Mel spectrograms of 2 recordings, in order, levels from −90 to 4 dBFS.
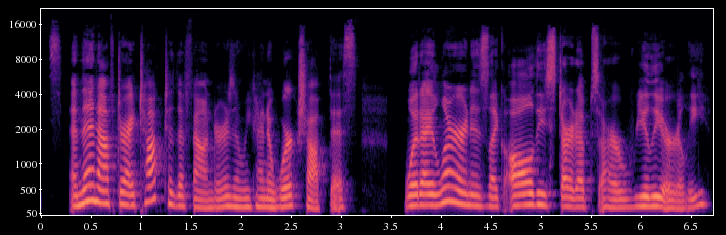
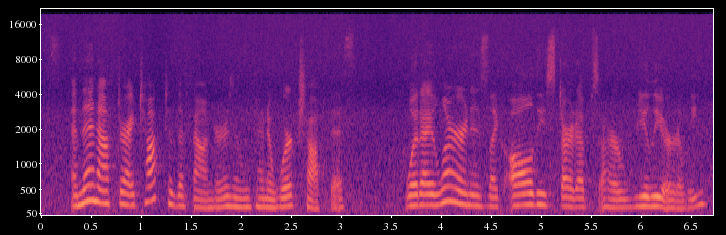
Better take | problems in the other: first | hiss; noticeable; throughout; 10 dB below the speech

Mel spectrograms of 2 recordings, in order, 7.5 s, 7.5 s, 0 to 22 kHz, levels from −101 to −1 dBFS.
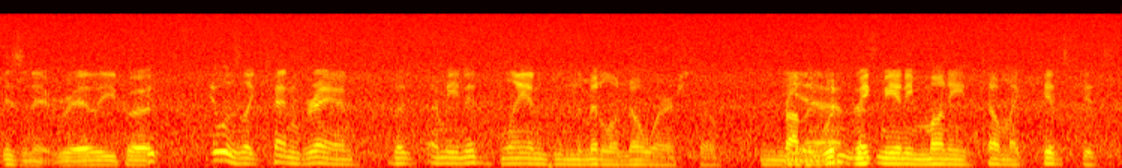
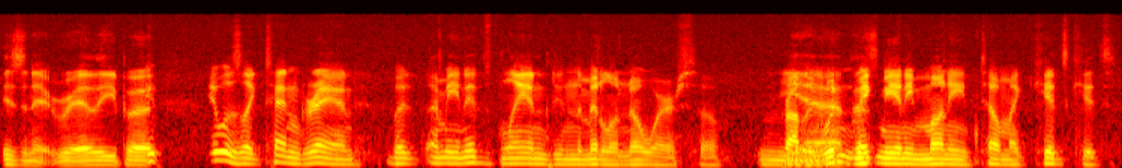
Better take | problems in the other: second | hiss; loud; throughout; 6 dB below the speech; faint in the second

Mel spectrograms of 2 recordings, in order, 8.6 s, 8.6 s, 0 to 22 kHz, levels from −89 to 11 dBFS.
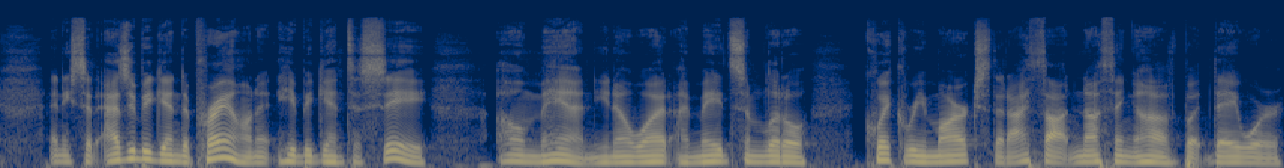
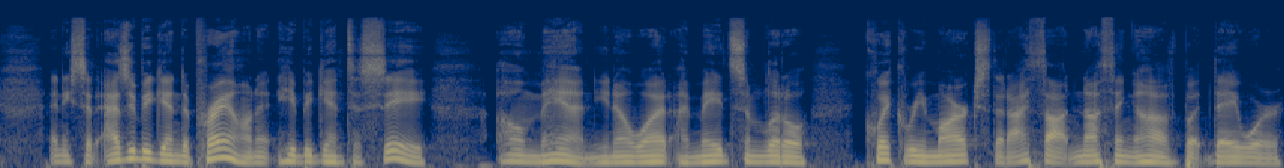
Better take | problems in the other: neither | none

